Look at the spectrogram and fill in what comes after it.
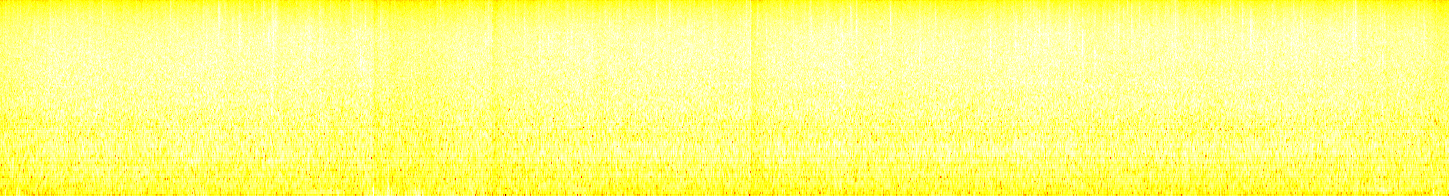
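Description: Heavy rain pouring down in a storm: a steady, dense hiss, with a couple of brief low thumps about seven or eight seconds in.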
